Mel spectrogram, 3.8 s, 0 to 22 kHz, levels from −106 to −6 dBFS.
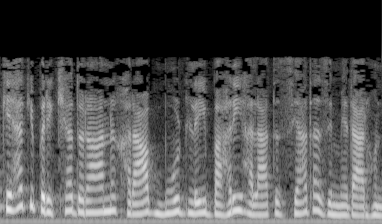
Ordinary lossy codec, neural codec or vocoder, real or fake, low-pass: none; none; real; none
